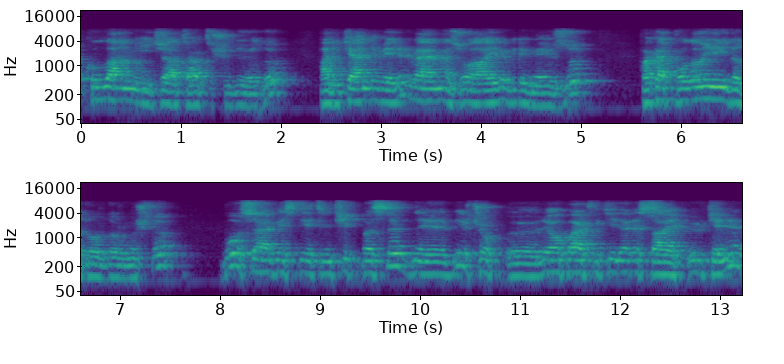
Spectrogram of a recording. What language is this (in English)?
Turkish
